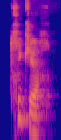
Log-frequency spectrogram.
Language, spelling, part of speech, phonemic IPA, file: French, truqueur, noun, /tʁy.kœʁ/, LL-Q150 (fra)-truqueur.wav
- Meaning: trickster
